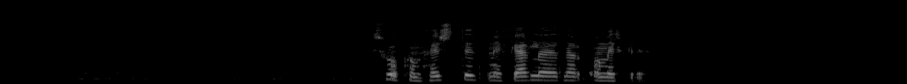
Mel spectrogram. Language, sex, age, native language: Icelandic, female, 50-59, Icelandic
